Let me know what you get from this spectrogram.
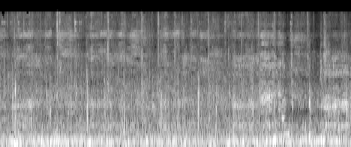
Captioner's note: breathing sound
